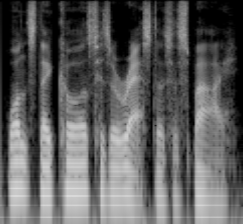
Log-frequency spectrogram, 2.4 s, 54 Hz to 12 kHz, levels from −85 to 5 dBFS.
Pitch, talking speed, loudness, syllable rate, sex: 100 Hz, 195 wpm, -18 LUFS, 4.4 syllables/s, male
